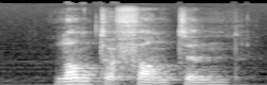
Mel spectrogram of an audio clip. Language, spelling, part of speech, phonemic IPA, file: Dutch, lanterfanten, verb, /ˈlɑntərˌfɑntə(n)/, Nl-lanterfanten.ogg
- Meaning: to waste one's time, to be lazy, to lollygag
